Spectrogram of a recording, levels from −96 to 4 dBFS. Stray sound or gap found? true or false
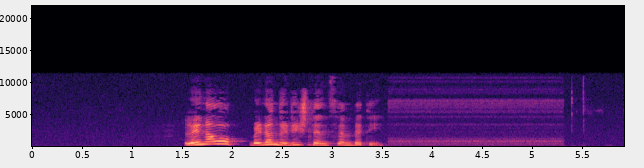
false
